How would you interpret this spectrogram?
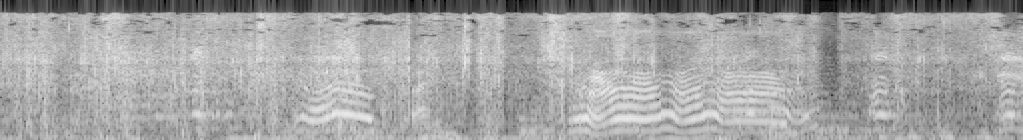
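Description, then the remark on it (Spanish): A goat bleats in a few quavering, almost human-sounding cries, one short call followed by a longer wavering run, over a steady outdoor background rumble. “Qué bien, Era una cabra.”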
